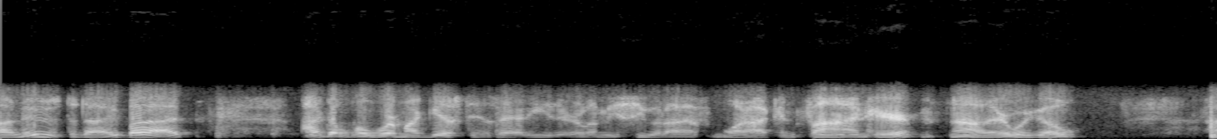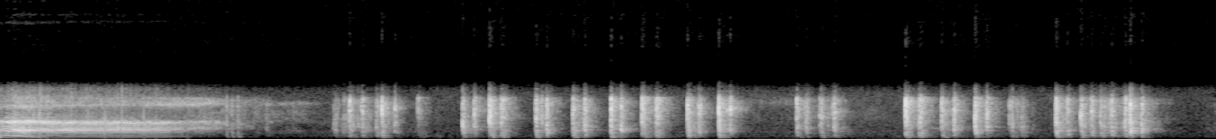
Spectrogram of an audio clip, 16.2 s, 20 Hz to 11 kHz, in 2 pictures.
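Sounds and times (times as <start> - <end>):
speech: 0.0 - 7.3, 8.1 - 9.4
keyboard typing: 10.3 - 15.9.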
